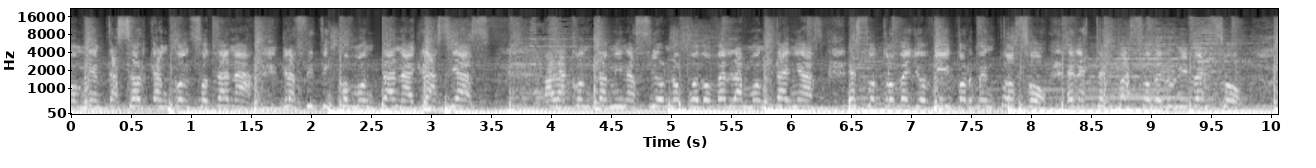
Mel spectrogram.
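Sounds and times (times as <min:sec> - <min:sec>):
rapping over a beat: 0:00.0 - 0:10.0.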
